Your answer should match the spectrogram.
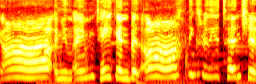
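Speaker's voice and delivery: flustered thanks. Retold or imitated. Customer thanks a hardware store clerk, high and flustered. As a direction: playfully fend off a clerk. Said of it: "And it's just".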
